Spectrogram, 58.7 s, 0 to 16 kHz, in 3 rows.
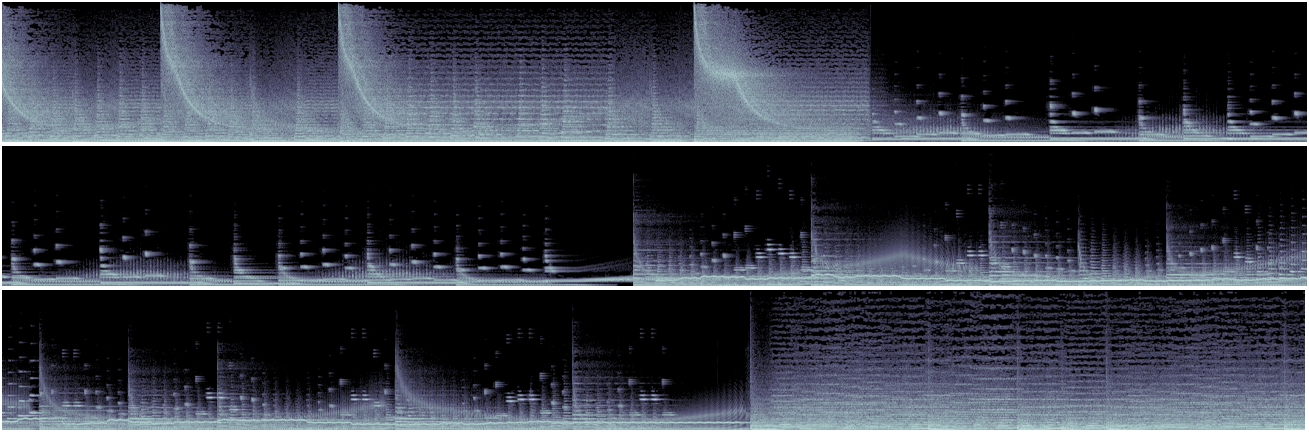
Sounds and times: Electronic dance music: 0.0 - 14.7, 29.0 - 58.6.

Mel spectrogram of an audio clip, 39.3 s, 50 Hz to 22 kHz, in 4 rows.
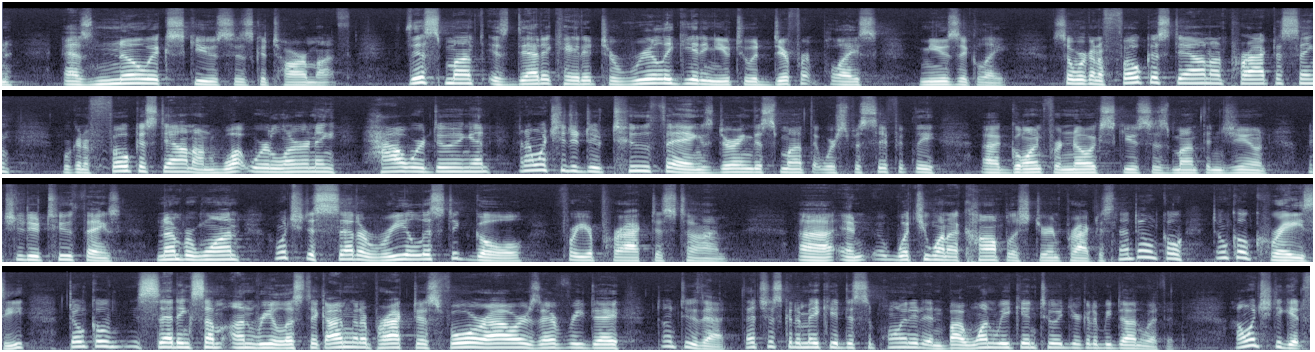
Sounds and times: Speech: 0.0 - 39.3.

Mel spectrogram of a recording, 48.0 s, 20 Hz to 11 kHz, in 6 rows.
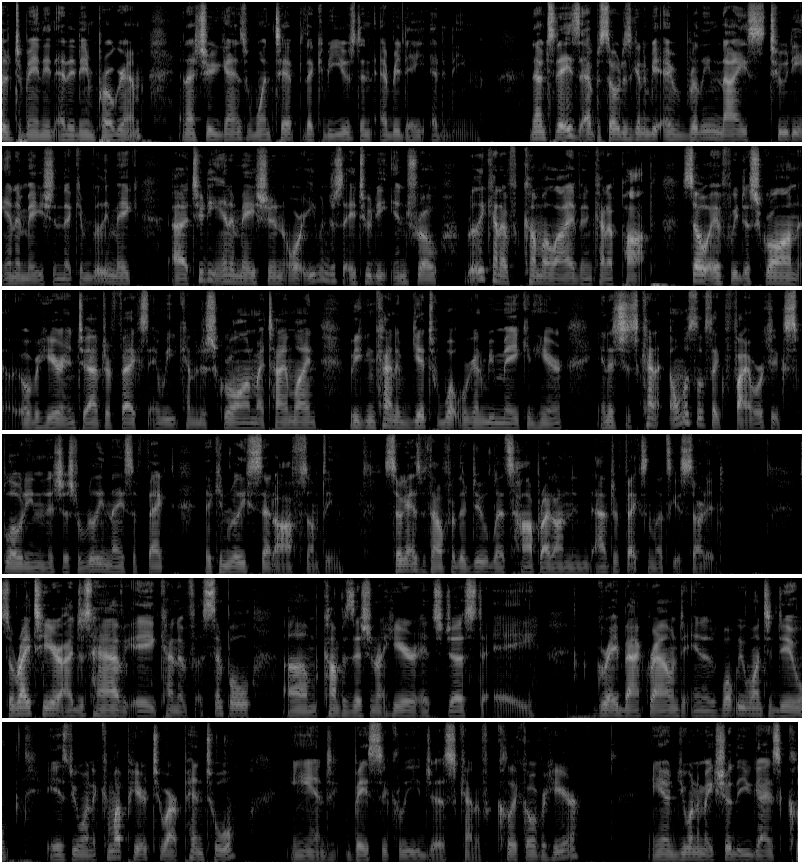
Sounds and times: Speech: 0.0 - 31.2, 32.0 - 45.8, 46.5 - 47.9.

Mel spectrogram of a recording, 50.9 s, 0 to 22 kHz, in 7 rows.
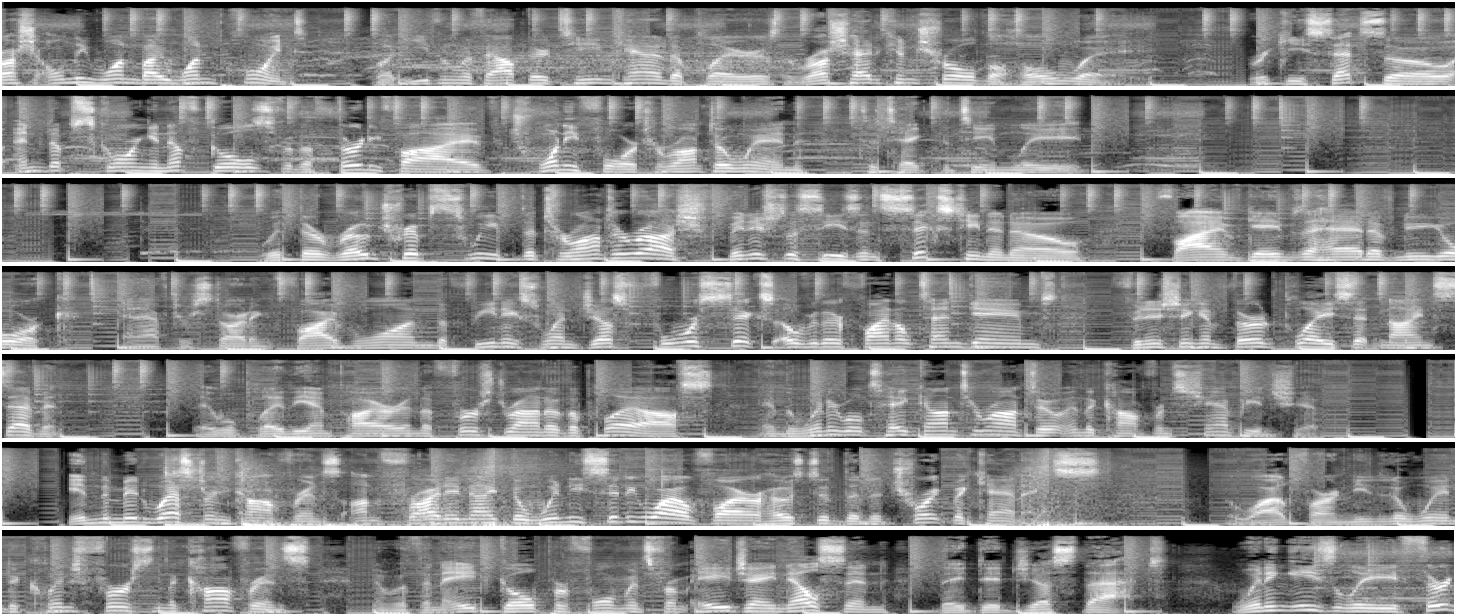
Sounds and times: Speech: 0.0 - 12.8, 15.8 - 29.4, 30.0 - 35.7, 36.7 - 50.8
Music: 0.0 - 50.8.

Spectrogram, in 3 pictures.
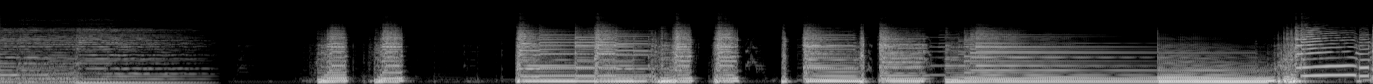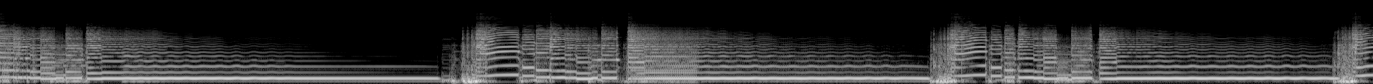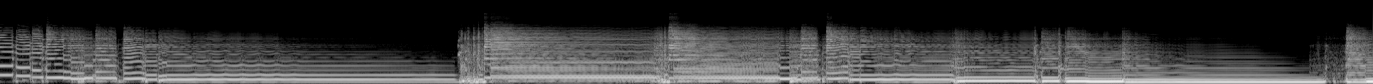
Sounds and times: Distortion: 0.0 - 41.1
Effects unit: 0.0 - 41.1
Guitar: 0.0 - 41.1.

